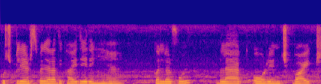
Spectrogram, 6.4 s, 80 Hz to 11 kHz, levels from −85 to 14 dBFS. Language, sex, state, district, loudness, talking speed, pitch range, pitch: Hindi, female, Punjab, Pathankot, -15 LUFS, 110 wpm, 230-255 Hz, 235 Hz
